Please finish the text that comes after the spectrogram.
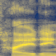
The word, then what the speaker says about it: Hyadain: I would also pronounce it Hyadane. It's Hyadain.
